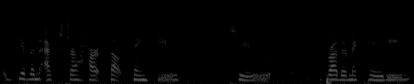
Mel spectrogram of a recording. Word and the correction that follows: McAtee: am I saying it right? McAtee, and your wife.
